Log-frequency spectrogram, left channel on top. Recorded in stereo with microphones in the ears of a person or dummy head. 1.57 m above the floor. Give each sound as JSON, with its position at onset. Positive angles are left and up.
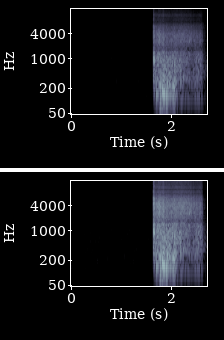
{"t": 1.6, "sound": "a splash", "side_deg": -25, "distance_m": 0.5}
